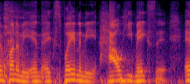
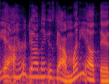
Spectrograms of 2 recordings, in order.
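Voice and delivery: eager question; 9 semitones higher than usual. Retold or imitated. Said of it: "I was like".

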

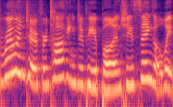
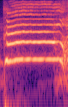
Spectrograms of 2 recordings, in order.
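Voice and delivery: put-on high excited "Girl!" shout; admiring shout; 3 dB louder than usual. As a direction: call out in delight. Imagined admiring classmate.

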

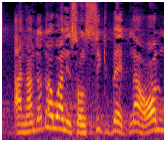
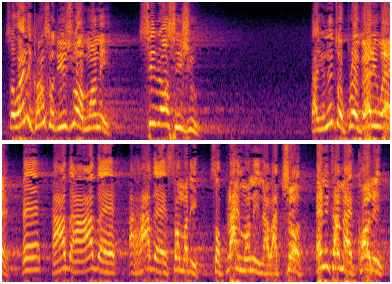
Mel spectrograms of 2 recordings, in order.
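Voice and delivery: loud, raised, insistent sermon voice; full-force preaching; 5 semitones higher, 6 dB louder than usual. Real, not acted. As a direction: press the warning on the congregation, loudly.

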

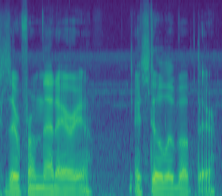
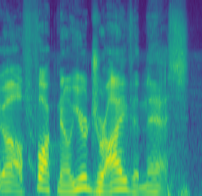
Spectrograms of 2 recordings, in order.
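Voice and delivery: pissed-off trooper; 7 dB louder, slower than usual. Retold or imitated. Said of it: "he was fucking pissed".

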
